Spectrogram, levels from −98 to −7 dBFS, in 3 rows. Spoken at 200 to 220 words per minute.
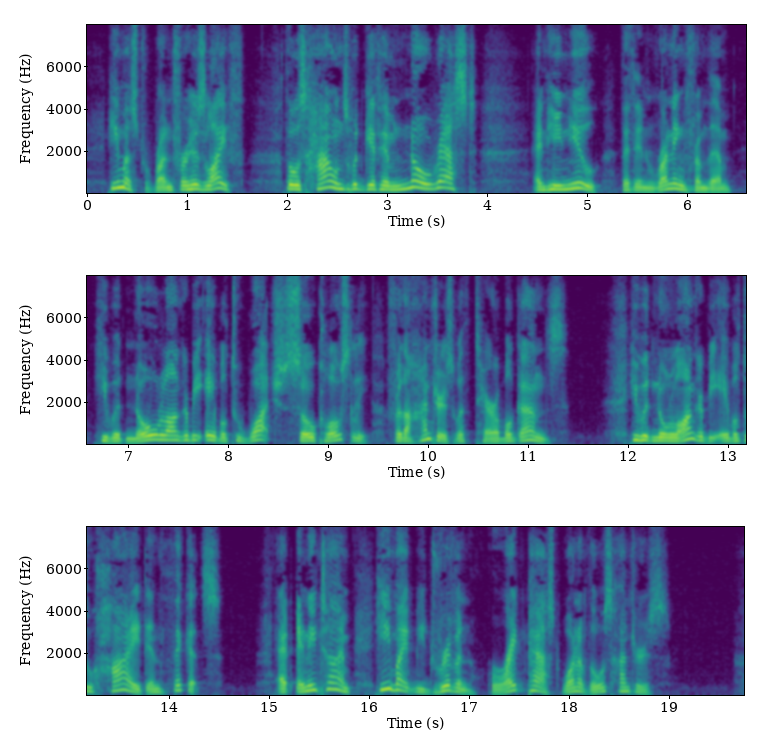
No: average, 180 wpm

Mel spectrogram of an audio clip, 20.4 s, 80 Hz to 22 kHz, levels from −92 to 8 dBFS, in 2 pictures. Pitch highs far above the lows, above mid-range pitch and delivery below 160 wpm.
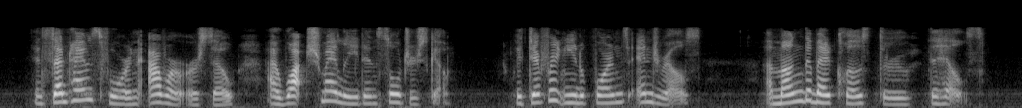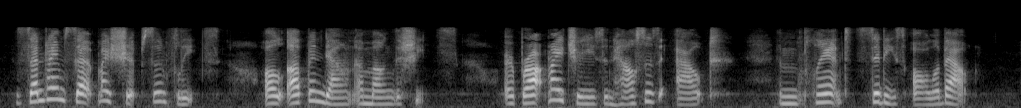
No: average, 3.9 semitones; very high, 275 Hz; average, 150 wpm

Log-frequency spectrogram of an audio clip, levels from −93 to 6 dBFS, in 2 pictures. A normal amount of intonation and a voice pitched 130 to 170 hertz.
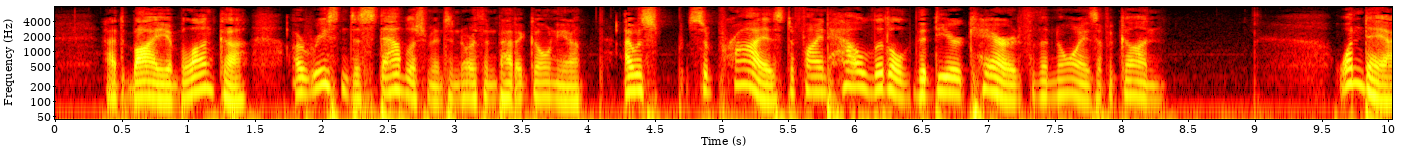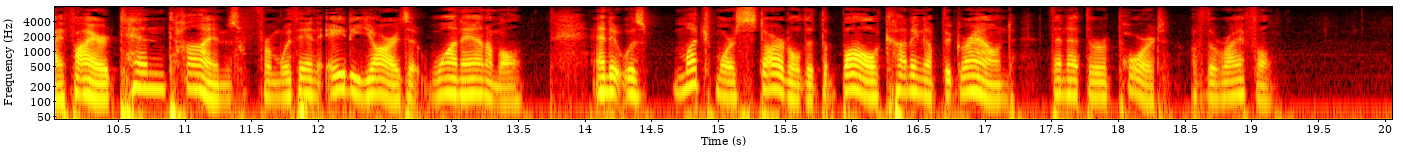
No: wide, 5.9 semitones; low, 135 Hz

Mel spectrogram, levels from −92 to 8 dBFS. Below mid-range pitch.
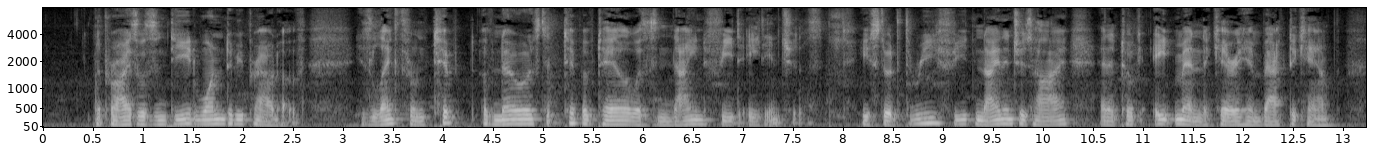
Yes: low, 100 Hz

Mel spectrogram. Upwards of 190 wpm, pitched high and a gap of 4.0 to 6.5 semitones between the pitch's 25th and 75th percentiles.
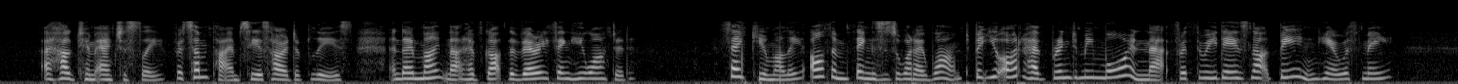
Yes: average, 200 wpm; very high, 265 Hz; average, 4.7 semitones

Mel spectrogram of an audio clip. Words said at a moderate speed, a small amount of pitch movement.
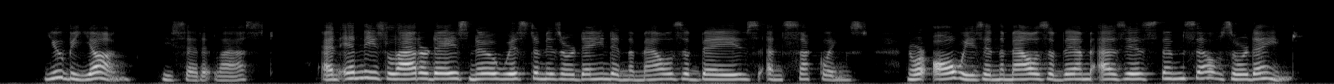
Yes: average, 155 wpm; narrow, 2.0 semitones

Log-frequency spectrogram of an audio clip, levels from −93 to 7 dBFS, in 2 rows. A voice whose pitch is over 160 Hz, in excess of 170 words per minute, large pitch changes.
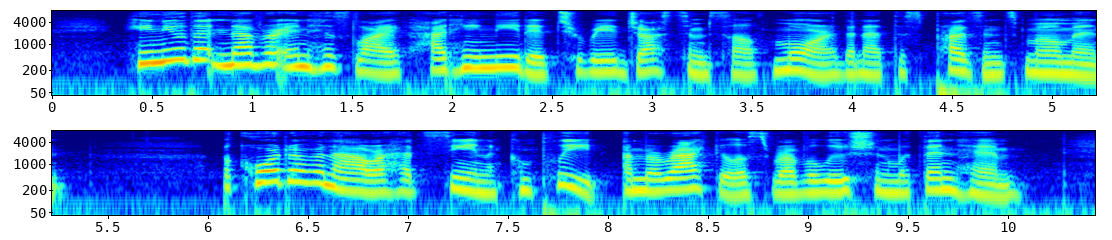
Yes: medium, 185 Hz; average, 190 wpm; wide, 5.9 semitones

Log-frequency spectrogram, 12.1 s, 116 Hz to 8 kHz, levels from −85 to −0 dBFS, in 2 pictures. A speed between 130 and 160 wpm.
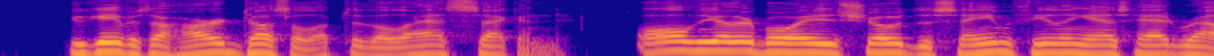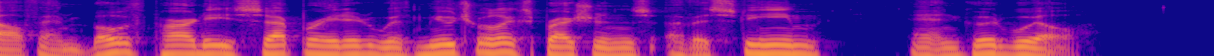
No: average, 170 wpm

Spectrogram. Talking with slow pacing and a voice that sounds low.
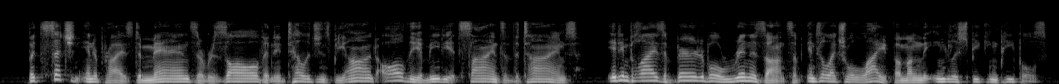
No: average, 170 wpm; low, 125 Hz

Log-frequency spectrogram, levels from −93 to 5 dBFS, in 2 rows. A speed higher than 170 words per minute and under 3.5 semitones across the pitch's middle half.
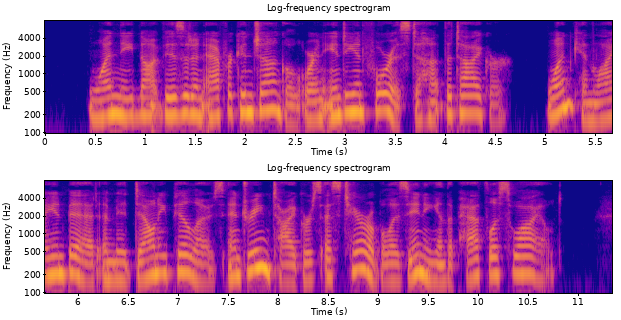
No: average, 180 wpm; average, 4.2 semitones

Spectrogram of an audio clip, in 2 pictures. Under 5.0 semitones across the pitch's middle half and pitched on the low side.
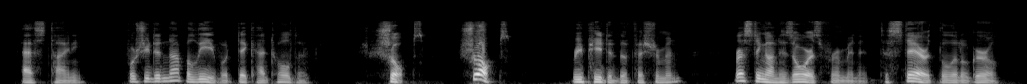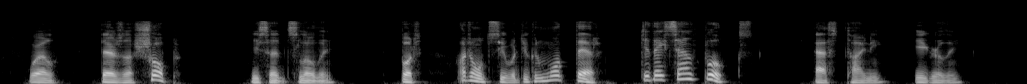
No: wide, 5.5 semitones; low, 100 Hz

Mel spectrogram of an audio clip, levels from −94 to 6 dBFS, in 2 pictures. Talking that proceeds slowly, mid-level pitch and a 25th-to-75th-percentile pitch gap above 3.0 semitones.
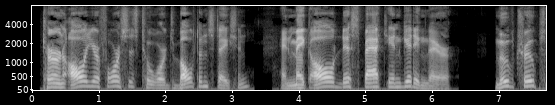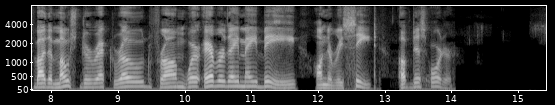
Yes: slow, 125 wpm; medium, 145 Hz; wide, 5.6 semitones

